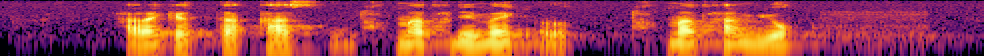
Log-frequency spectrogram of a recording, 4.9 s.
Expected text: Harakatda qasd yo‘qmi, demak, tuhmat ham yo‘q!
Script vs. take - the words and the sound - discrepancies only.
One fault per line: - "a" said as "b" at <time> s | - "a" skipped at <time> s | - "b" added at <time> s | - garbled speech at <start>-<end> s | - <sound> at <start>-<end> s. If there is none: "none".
- "yo‘qmi" said as "tuhmat" at 1.9 s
